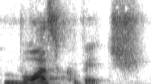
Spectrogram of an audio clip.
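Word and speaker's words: Bošković: Boskovich. How's that sound? – That's perfect.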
